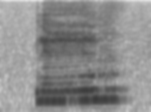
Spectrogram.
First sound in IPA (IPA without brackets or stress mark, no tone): ɾ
